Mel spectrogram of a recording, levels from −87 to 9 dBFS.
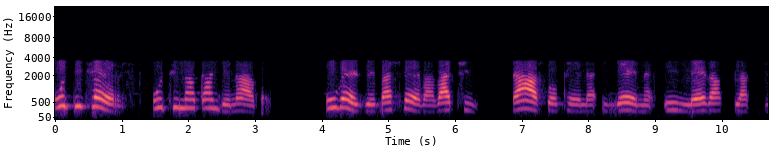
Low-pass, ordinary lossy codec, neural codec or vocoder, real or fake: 3.6 kHz; none; none; real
